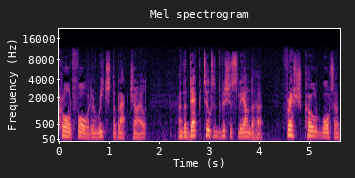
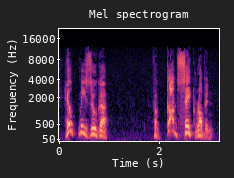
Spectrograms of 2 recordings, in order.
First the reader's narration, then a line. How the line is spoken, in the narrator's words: she shouted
